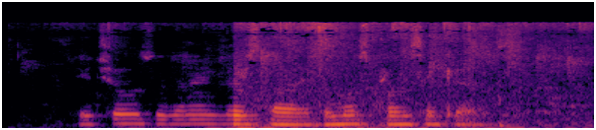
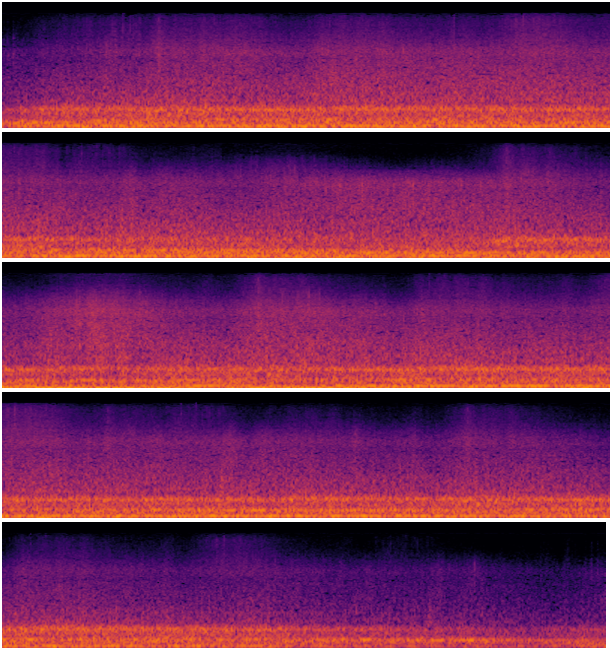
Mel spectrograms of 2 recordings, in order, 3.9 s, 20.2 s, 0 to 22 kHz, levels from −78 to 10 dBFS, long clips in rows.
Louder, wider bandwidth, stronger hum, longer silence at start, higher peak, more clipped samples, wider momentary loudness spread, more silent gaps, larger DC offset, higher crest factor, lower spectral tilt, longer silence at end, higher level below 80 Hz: second, -26 LUFS vs -17 LUFS; second, 12 kHz vs 15 kHz; neither; first, 0.4 s vs 0 s; about the same, -6 dBFS vs -6 dBFS; neither; first, 11 LU vs 3 LU; neither; neither; first, 22 dB vs 10 dB; second, -3.5 dB/octave vs -6 dB/octave; about the same, 0 s vs 0 s; second, -52 dBFS vs -22 dBFS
